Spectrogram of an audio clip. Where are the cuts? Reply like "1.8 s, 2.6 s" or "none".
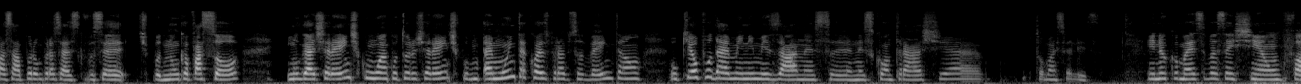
2.9 s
